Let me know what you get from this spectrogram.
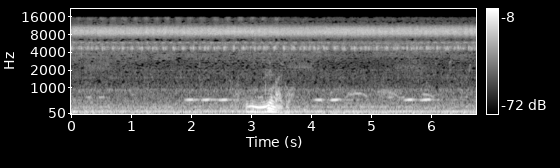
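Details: Cicada in Thailand that does not stop calling despite repeated flights, filmed far off using a monopod: steady shrill throbbing buzz, short low notes, and a brief human voice near the middle.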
